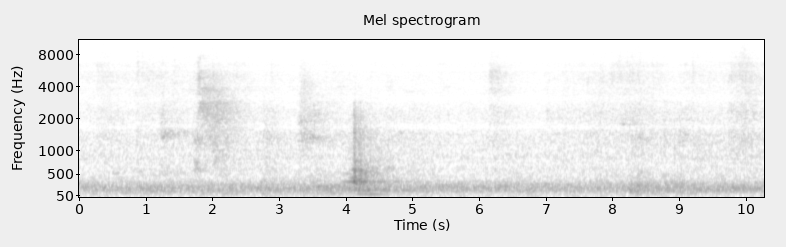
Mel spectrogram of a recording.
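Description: Footsteps shuffle softly across a stone floor in a large echoing hall.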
